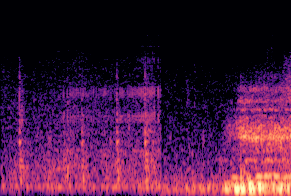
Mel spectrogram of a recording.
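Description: Quiet with a few faint ticks, then near the end a sudden loud, low, rough ape vocalisation: the orangutan Maurice grunting.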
